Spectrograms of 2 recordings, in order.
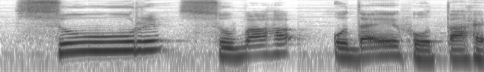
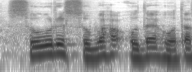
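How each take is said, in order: First: Very slow, word by word, stressing Surya; slow dictation. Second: Said in the usual way. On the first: Shown as a demonstration. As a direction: spell out Surya slowly for the class. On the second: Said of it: "शुद्ध बनेगी".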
